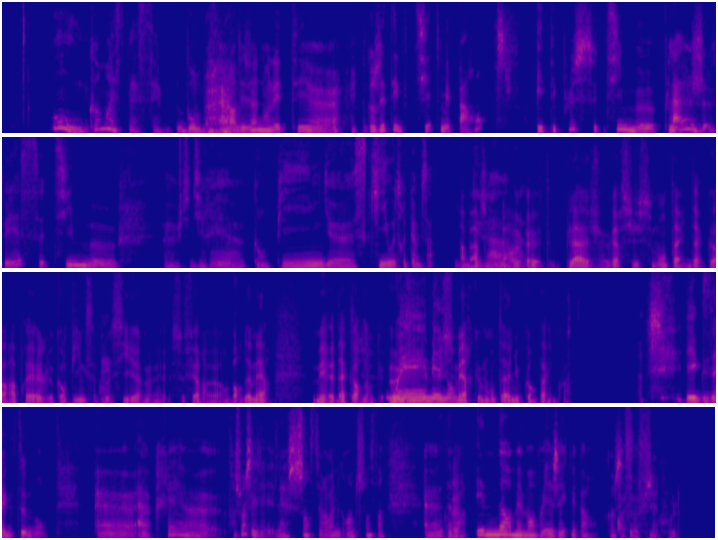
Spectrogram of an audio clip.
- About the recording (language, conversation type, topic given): French, podcast, Comment se déroulaient vos vacances en famille ?
- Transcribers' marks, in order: whoop; laugh; laugh; in English: "team"; in English: "team"; stressed: "énormément"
